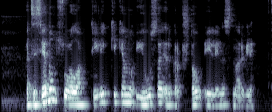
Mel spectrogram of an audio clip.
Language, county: Lithuanian, Kaunas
